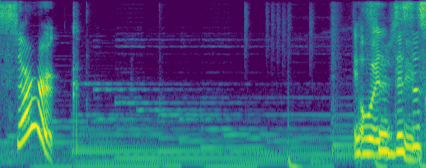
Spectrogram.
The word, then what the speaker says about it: Circe: Her name is pronounced Circe. I could be wrong. Hold on. What? But isn't the Greek goddess also named Cirque? Yeah, it's Circe from... Yeah, hold on. Circe? What? Yeah, it is Circe.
